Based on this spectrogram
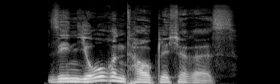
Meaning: strong/mixed nominative/accusative neuter singular comparative degree of seniorentauglich
- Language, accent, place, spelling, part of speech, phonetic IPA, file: German, Germany, Berlin, seniorentauglicheres, adjective, [zeˈni̯oːʁənˌtaʊ̯klɪçəʁəs], De-seniorentauglicheres.ogg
